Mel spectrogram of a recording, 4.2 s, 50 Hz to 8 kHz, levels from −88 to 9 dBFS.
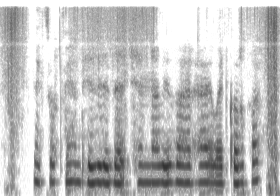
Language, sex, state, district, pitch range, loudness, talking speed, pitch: Hindi, female, Uttar Pradesh, Etah, 250-265 Hz, -20 LUFS, 100 wpm, 255 Hz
